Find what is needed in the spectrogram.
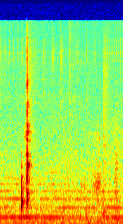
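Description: Small electric solenoid clicking twice in quick succession, about half a second in, as it is powered from the bench supply and its shaft pulls free of the brass cup-hook latch so that the box lid can open.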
